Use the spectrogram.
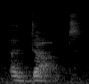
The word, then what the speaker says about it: adopt: now also be careful the pronunciation of them a in almost all of these words ok we have the bad habit of thinking that every time we see this vowel it has to have the sound a no sometimes it has the Sun which is what we're seeing for instance in the word adopt a dog not a dog is a duck adopt and then this party's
